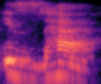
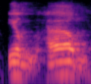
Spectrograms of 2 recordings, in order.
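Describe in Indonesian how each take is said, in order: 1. Konsonan di tengah adalah bunyi z biasa. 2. Konsonan di tengah adalah bunyi dh yang emfatik. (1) "bukan izha" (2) "izhar pakai dha ya, dha titik atas itu"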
